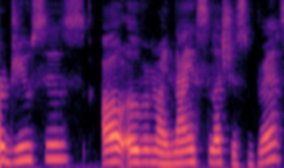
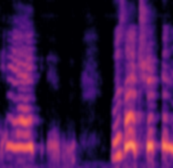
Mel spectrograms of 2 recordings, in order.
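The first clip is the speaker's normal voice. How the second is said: high disbelief; 14 semitones higher than usual. Retold or imitated. Herself doubting, high squeak.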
